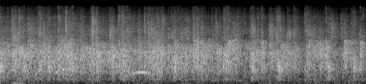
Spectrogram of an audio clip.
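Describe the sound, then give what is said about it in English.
Studio audience applause on a comedy panel show, voting for a winning case: loud, dense clapping that continues steadily for several seconds. “if you think they made the best case, please applaud now.”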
